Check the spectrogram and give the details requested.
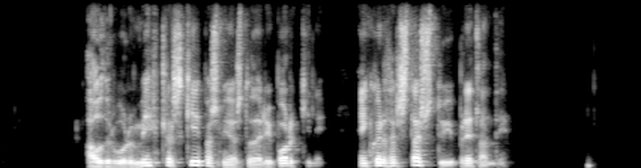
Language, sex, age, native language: Icelandic, male, 40-49, Icelandic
